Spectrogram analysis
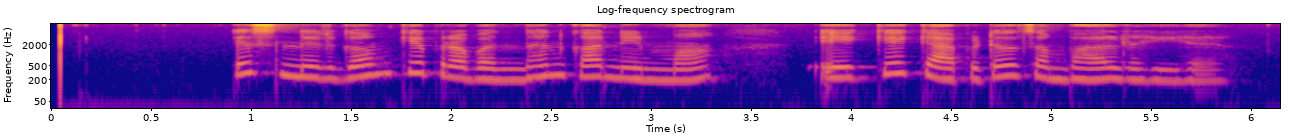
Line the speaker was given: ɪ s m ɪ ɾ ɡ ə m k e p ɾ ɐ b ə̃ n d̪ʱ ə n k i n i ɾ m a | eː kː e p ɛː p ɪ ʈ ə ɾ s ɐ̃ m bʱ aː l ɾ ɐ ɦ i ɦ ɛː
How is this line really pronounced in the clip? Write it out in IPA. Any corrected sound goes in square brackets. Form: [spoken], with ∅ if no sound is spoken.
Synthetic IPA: ɪ s [n] ɪ ɾ ɡ ə m k e p ɾ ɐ b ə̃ n d̪ʱ ə n k [a] n [ɪ] ɾ m a | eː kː e [k] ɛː p ɪ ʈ ə [l] s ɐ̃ m bʱ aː l ɾ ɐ ɦ i ɦ ɛː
